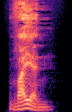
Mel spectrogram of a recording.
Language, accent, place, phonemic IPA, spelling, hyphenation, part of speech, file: German, Germany, Berlin, /ˈvaɪ̯ən/, weihen, wei‧hen, verb, De-weihen.ogg
- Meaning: 1. to dedicate to a cause or purpose 2. to consecrate 3. to ordain, to invest someone in a religious office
